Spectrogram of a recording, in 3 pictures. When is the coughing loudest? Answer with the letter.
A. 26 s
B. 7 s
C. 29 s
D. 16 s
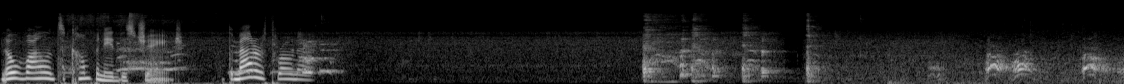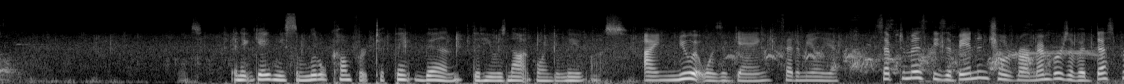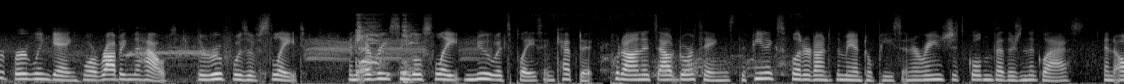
A.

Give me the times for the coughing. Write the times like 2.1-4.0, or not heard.
6.4-8.3, 26.0-26.7.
